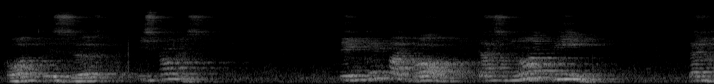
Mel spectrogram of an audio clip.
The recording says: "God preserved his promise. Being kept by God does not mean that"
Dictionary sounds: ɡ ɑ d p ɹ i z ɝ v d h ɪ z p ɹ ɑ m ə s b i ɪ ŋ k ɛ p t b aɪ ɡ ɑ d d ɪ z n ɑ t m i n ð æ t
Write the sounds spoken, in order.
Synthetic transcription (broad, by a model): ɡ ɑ d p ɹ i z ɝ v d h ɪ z p ɹ ɑ m ə s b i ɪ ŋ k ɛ t b aɪ ɡ ɑ d d ɪ z n ɑ t m i n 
